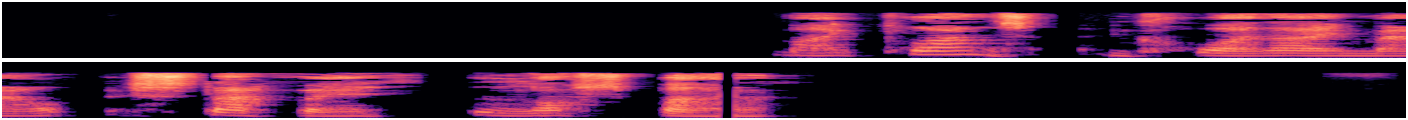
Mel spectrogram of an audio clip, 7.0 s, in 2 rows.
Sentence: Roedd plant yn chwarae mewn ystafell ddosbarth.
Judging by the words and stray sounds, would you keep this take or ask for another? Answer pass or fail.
fail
